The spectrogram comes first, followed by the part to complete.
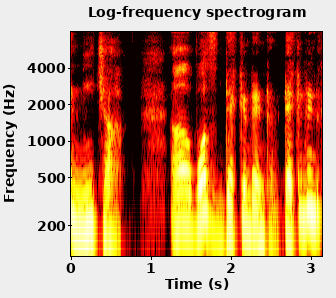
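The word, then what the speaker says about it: Nietzsche: सो अब इसमें मॉडर्न बुरजा सोसाइटी सेड नीचा वाज़ डेकेटेंट एंड एनफीबर्ल्ड इनकी प्रोन्सिएशन ये बहुत बड़े साइकोलॉजिस्ट रहे हैं। इनकी काफी सारी थ्योरीज़ हैं। राइट इसको प्रोनाउंस करा जाता है नीचा वास डेडेंट डिकेंडेंट का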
